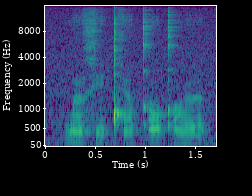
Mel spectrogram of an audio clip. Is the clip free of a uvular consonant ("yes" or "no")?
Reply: no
